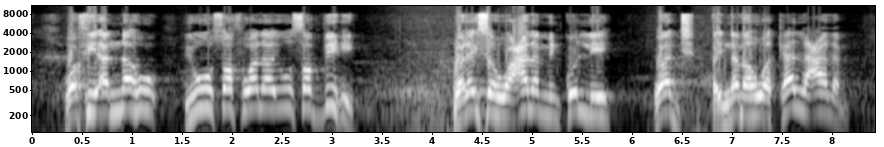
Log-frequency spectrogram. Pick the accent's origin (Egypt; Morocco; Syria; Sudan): Egypt; فانا مصري وماليزي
